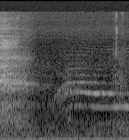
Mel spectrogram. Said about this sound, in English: And that's my cat you hear meowing in the background, and I have to go support him. He doesn't sound happy.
